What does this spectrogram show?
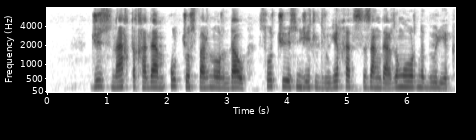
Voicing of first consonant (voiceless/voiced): voiced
